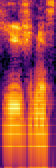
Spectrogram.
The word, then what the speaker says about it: Eugenie: really gets on my nerves, and it's the pronunciation of Princess Eujenei's name.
